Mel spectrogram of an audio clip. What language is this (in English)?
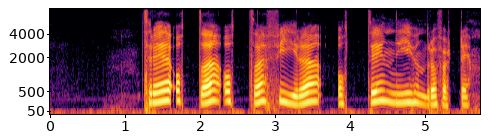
Norwegian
